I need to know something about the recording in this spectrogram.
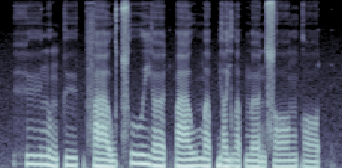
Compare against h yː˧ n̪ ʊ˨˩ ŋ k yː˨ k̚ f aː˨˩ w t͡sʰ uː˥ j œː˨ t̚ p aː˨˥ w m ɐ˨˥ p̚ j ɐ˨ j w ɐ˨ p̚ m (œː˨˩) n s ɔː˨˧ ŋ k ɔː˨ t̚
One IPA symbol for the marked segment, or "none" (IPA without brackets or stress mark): œː˨˩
